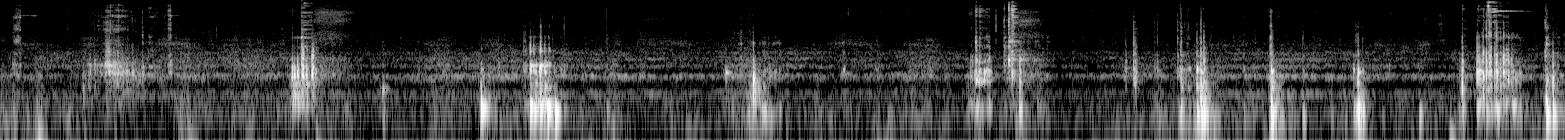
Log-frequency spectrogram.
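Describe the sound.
Bees buzz steadily around an open beehive during an inspection and cleanup, with a droning hum throughout and many scattered clunks and taps from handling the hive, with no talk.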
